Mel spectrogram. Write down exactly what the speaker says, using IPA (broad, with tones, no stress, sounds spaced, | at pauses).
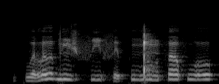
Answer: kʷ ʌ˨ l ɤ˥ d ĩ˦ ʒ f i˥ f e˨ kʷ ŋ͡ǃ ũ˦ θ ʌ˥ f w o˥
